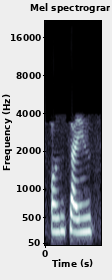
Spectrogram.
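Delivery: ordinary talk, nothing marked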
